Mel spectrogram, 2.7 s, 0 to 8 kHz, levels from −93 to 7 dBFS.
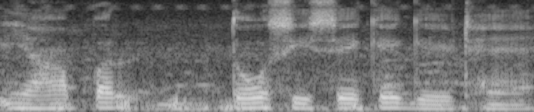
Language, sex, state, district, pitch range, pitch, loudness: Hindi, male, Uttar Pradesh, Shamli, 110-130 Hz, 120 Hz, -16 LUFS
